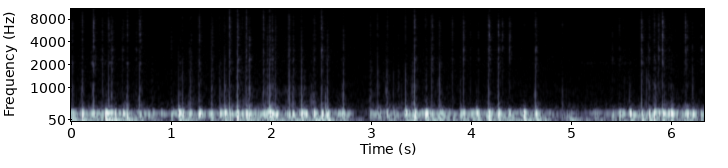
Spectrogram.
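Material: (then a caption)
Metal mesh. Long manicured nails scratch and tap the rounded metal mesh grille of a black USB condenser microphone with a hollow head, using both hands. It makes a dense run of quick, crisp clicks and scratchy rasps over a steady low, boomy hum, with a brief drop in sound near the middle before the tapping resumes.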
